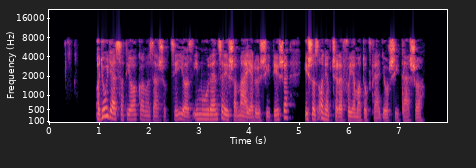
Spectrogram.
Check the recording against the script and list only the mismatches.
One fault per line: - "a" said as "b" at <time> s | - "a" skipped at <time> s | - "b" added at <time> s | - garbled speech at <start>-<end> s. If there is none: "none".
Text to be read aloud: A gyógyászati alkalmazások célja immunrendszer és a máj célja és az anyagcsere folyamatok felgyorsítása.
- "az" added at 2.7 s
- "célja" said as "erősítése" at 4.0 s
